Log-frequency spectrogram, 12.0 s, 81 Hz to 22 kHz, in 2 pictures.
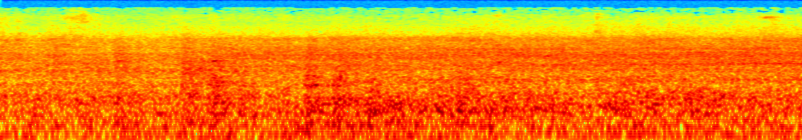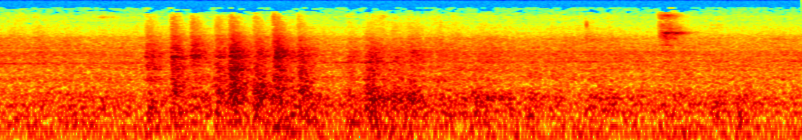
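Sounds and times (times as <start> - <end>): train rumbling in tunnel: 0.0 - 12.0
rapid train clattering: 0.7 - 12.0.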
